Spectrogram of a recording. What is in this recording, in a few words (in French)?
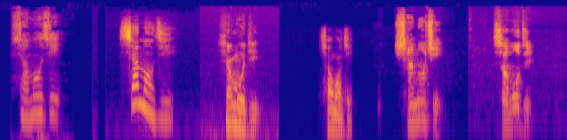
Prononciation de shamoji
